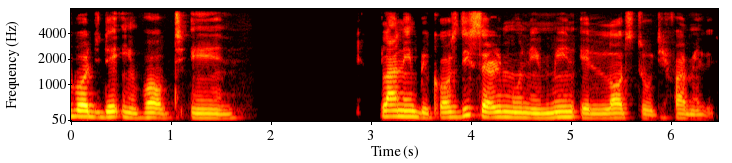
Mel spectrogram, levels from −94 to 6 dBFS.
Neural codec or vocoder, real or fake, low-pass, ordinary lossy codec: none; real; 7.2 kHz; none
